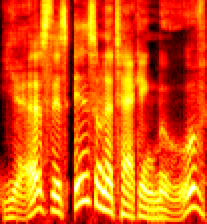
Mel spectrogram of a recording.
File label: dragon punch, Patronising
